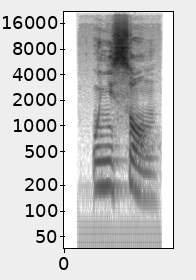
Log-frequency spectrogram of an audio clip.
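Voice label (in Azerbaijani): "unison", Azerbaijani; Orfoqrafiya Lüğəti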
